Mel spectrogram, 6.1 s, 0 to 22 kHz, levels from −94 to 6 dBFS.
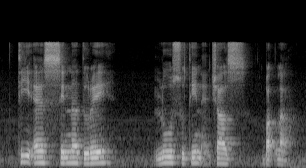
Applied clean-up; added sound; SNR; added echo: none; none; none; none.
